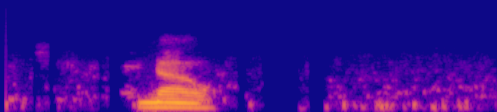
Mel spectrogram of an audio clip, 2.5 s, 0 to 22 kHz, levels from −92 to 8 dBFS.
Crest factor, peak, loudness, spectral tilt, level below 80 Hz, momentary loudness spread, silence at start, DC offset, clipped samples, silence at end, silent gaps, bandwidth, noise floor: 20 dB; -4 dBFS; -19 LUFS; -8 dB/octave; -62 dBFS; 27 LU; 0.7 s; under 0.1%; under 0.1%; 0.55 s; 1.32-1.49 s, 1.55-1.62 s; 4 kHz; -52 dBFS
